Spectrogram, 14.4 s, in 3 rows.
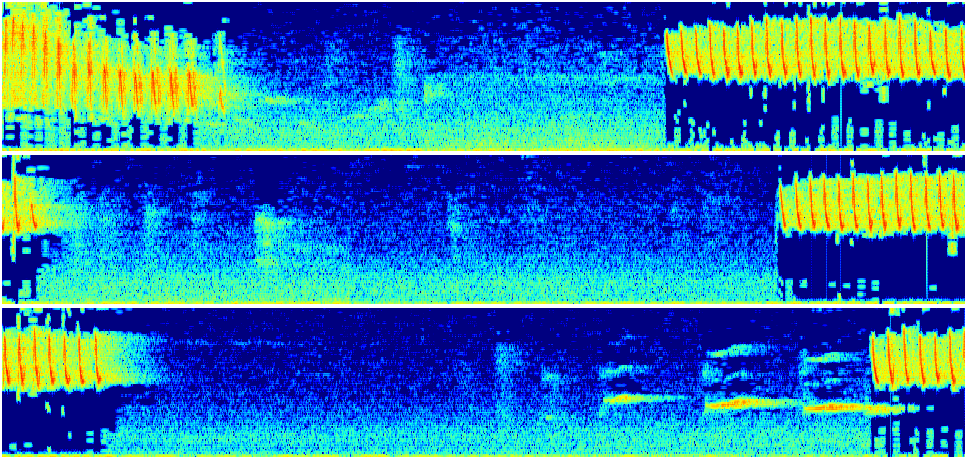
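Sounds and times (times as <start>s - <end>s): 
bird trilling: 0.0s - 1.5s, 3.3s - 5.2s, 8.7s - 10.4s, 12.7s - 14.4s.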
